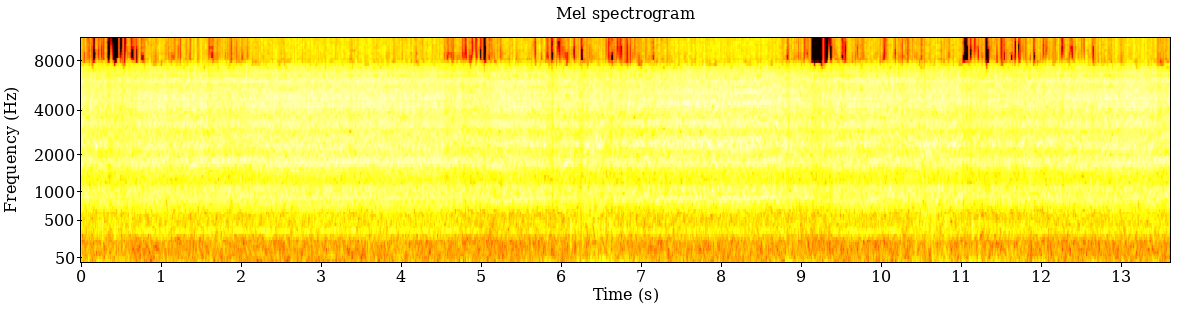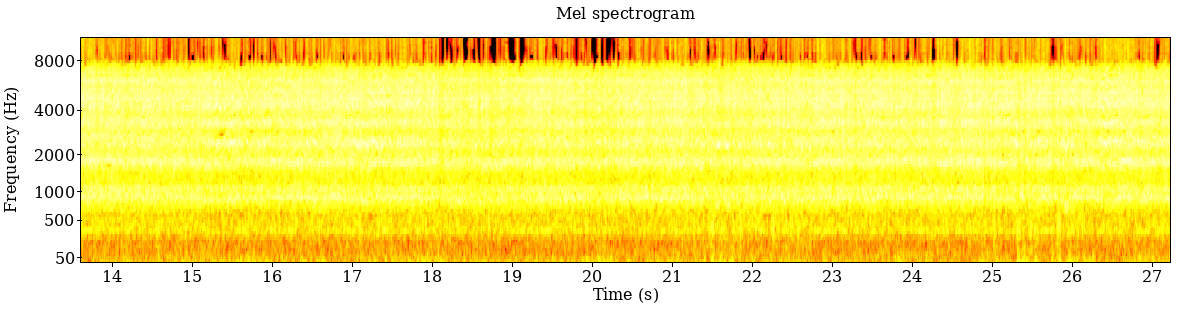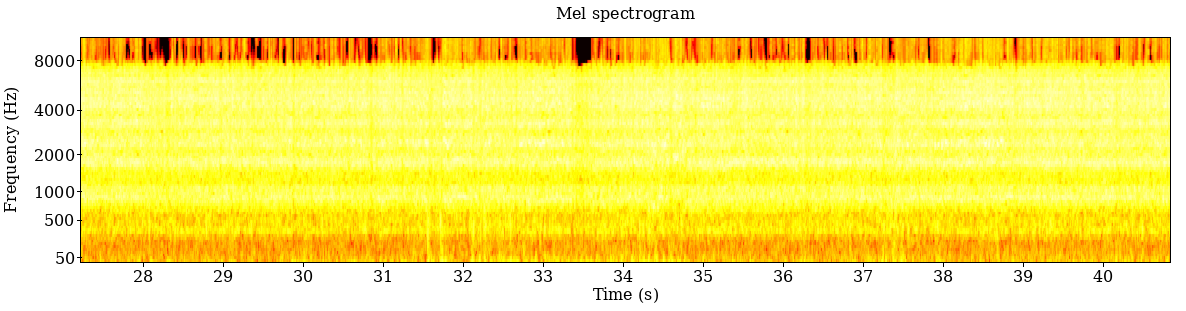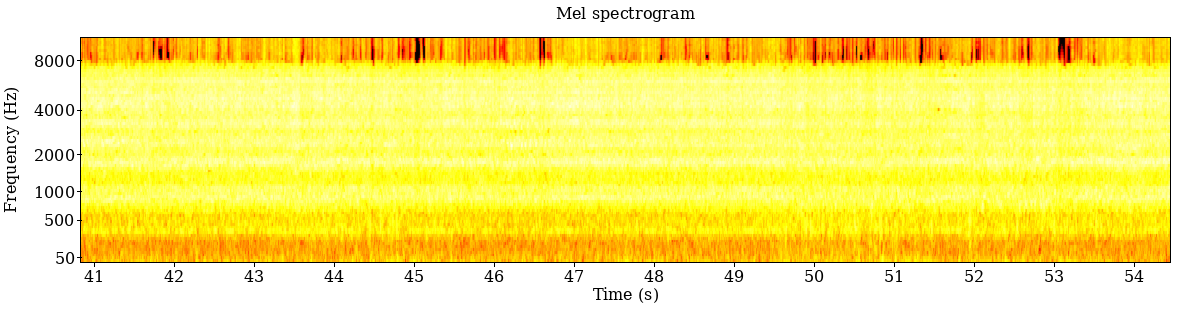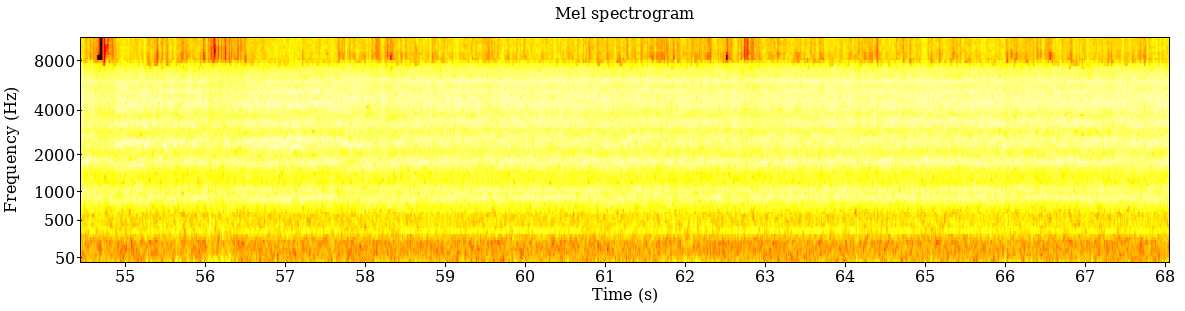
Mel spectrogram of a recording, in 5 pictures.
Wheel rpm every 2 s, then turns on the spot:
220, 220, 220, 220, 220, 230, 220, 230, 230, 220, 230, 230, 230, 230, 230, 240, 230, 230, 230, 230, 230, 230, 230, 230, 230, 220, 210, 220, 220, 230, 230, 230, 230, 230.
none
